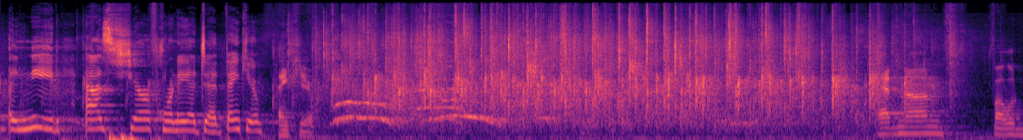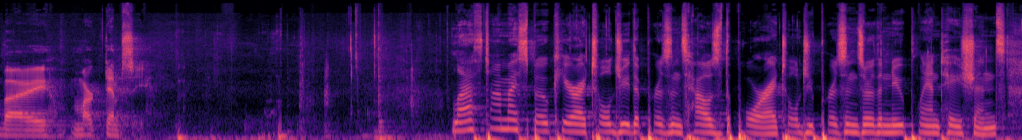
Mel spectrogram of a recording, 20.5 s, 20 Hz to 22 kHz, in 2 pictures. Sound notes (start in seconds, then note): 6.4 applause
